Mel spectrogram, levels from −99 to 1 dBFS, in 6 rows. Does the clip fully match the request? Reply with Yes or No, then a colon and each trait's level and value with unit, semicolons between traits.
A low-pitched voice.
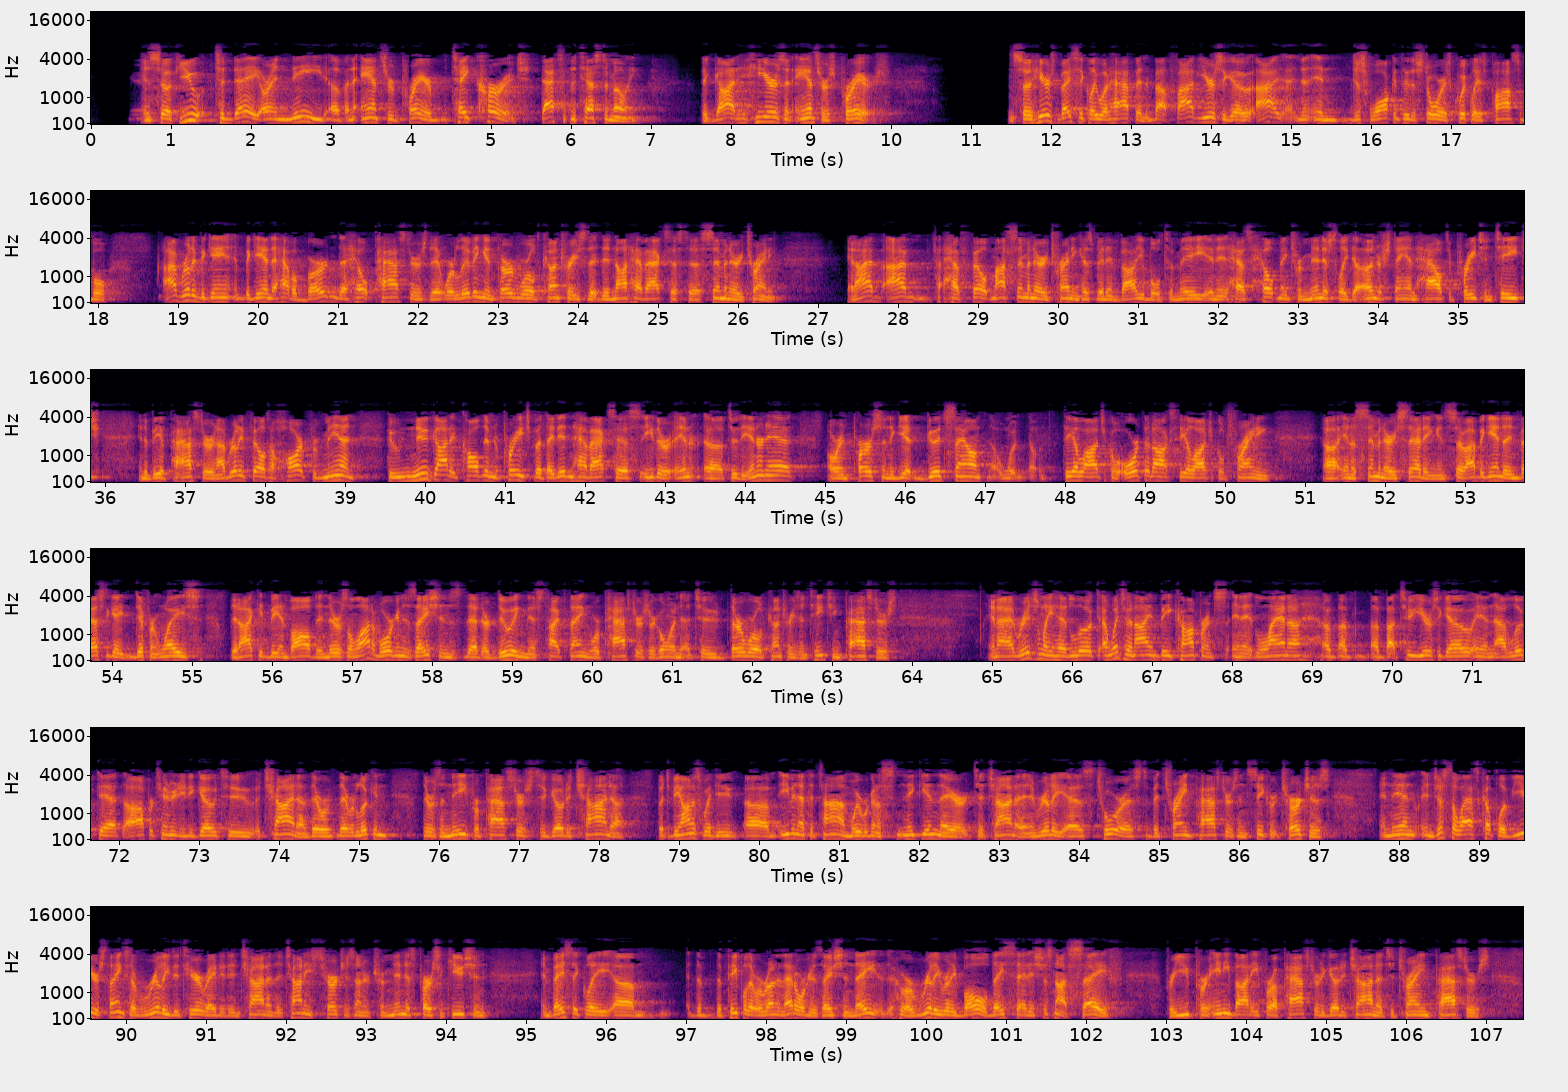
Yes: low, 130 Hz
